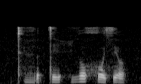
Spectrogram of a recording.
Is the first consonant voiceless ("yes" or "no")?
yes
